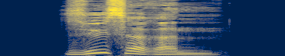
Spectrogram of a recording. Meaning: strong dative masculine/neuter singular comparative degree of süß
- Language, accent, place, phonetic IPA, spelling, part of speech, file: German, Germany, Berlin, [ˈzyːsəʁəm], süßerem, adjective, De-süßerem.ogg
